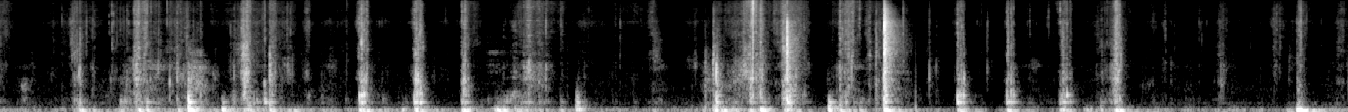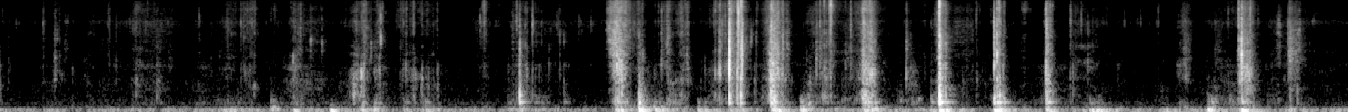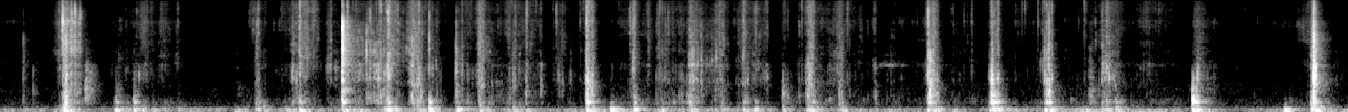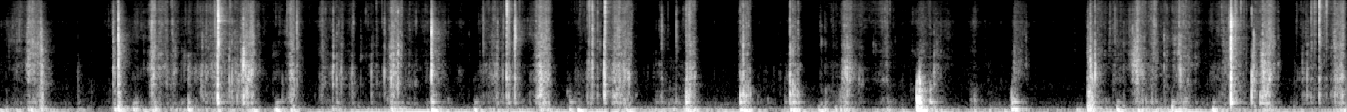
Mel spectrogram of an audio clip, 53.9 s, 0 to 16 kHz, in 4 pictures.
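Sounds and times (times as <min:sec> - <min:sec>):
slime squishing with sticky clicks: 0:06.5 - 0:15.1, 0:29.3 - 0:53.9.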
